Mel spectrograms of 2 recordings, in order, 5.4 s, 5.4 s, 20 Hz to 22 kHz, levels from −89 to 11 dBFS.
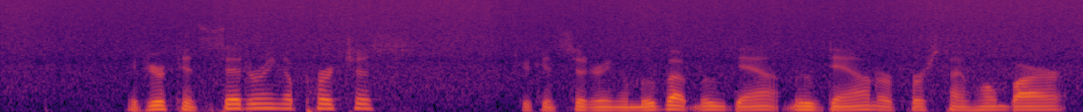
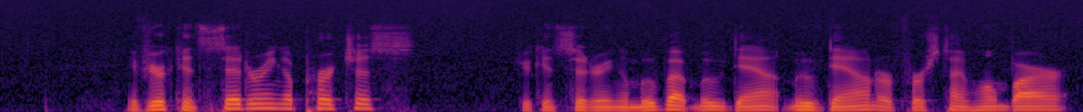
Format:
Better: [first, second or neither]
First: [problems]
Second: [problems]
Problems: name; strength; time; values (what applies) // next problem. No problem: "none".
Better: second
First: hiss; loud; throughout; 7 dB below the speech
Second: hiss; faint; throughout; 25 dB below the speech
